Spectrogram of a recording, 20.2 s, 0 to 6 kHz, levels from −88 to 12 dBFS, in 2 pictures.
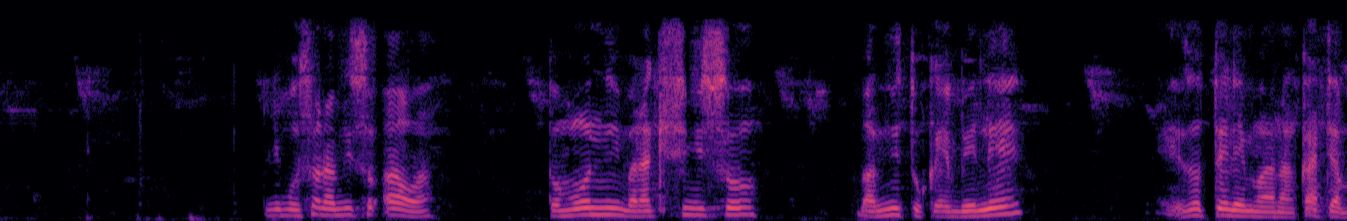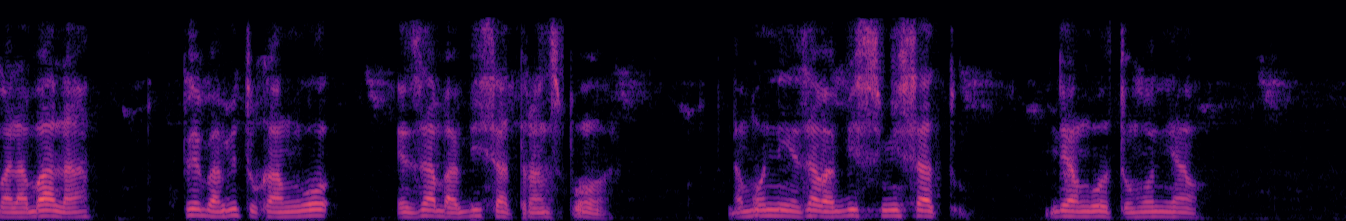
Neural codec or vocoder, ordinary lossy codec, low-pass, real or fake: codec, 16 kHz in and 24 kHz out, 2.2 kbps, FireRedTTS-2 codec; AAC, 32 kbps; 5.4 kHz; fake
